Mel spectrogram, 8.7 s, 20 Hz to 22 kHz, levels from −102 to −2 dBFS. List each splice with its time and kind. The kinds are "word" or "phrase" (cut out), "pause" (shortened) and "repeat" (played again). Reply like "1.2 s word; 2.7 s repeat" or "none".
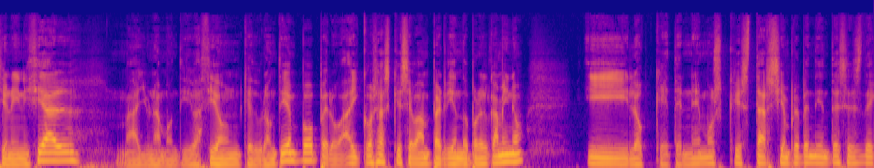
none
